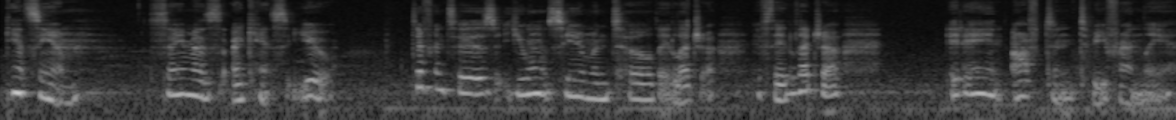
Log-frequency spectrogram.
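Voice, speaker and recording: A woman voicing a flirty, teasing female werewolf explorer in an ASMR roleplay, speaking in a soft whisper with a playful drawl. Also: fairly high pitch, slow, slight background noise, rough recording.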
